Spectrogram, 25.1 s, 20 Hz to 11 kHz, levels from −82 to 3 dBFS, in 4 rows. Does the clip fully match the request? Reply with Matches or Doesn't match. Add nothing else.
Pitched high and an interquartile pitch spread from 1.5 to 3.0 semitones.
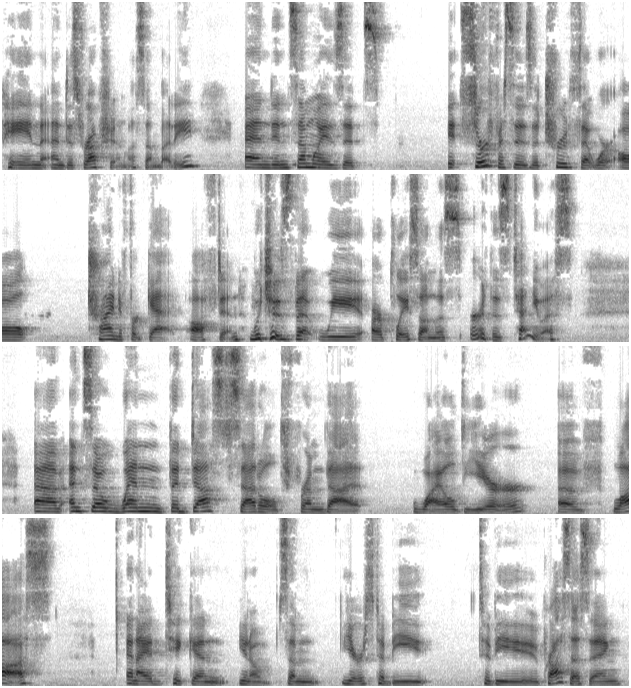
Doesn't match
